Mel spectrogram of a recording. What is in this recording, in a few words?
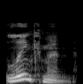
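"linkman", British English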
